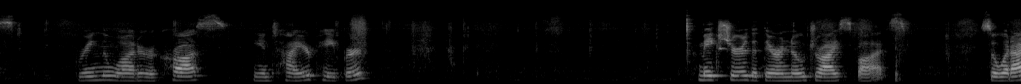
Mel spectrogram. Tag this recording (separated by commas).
Speech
